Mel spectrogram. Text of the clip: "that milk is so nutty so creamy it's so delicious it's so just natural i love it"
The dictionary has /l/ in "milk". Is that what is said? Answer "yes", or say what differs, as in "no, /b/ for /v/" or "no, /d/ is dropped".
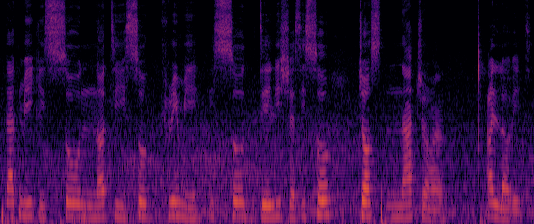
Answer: no, /l/ is dropped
